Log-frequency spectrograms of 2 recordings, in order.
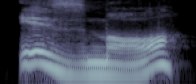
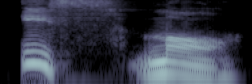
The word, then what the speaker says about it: ismo: And remember the sound I does not exist in Spanish. And so it is not ismo, it is ismo. The I is pronounced E. Ismo.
